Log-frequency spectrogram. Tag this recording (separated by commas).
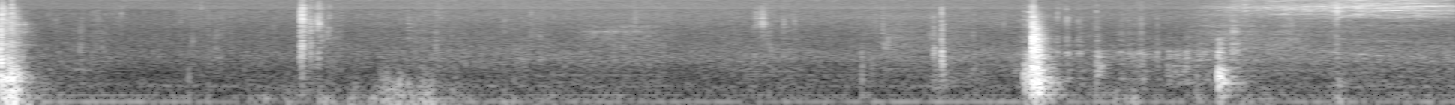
Door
